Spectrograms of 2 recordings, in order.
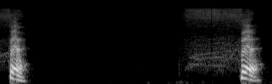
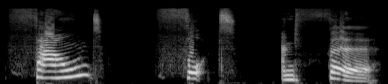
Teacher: it is the top of the bottom lip and the teeth so the teeth go down and rest on that bottom lip creating that block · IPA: /f/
